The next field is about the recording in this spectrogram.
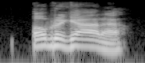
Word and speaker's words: Obrigada: Obrigada. That's as much as I remembered. – You did well. You said it right.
